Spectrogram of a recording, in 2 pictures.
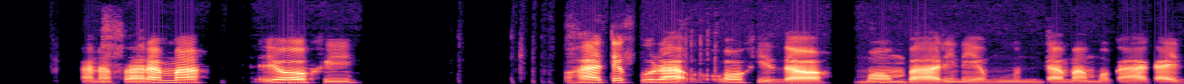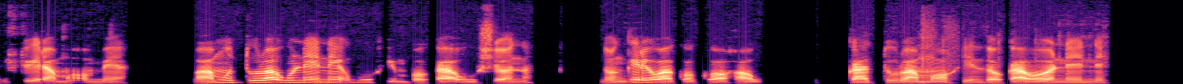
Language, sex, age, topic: Oshiwambo, male, 18-24, agriculture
